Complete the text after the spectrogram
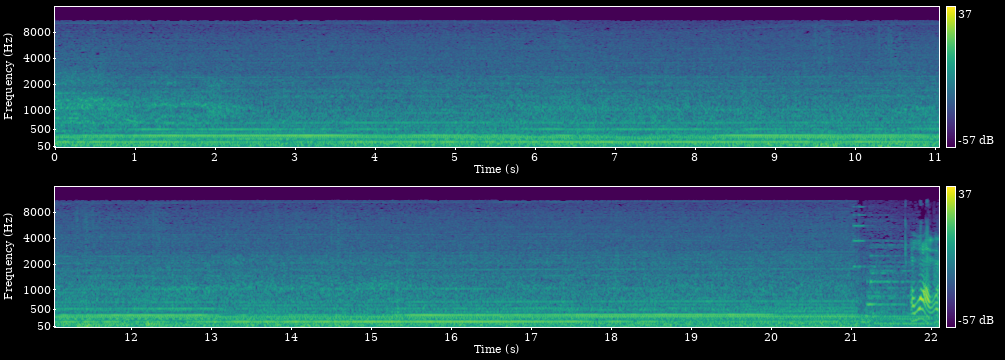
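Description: A car engine drones steadily at high revs.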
